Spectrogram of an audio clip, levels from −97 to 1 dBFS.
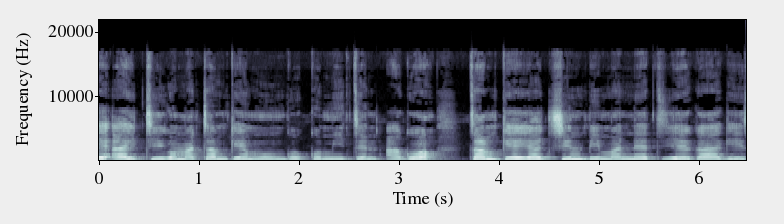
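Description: Speech recording with no audible technical faults.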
